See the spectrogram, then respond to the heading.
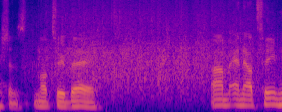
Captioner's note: audience clapping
